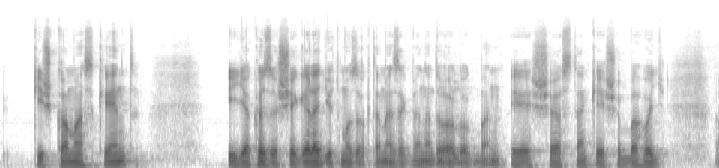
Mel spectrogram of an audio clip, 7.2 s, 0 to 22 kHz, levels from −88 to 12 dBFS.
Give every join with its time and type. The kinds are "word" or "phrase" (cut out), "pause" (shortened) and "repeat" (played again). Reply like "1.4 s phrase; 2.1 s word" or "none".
none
